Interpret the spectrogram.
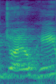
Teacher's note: জয় হে বলে যে টানটা দিই এটাই কিন্তু একটা প্লুতস্বরের দৃষ্টান্ত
